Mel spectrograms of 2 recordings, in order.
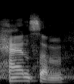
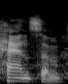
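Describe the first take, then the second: Both takes have the same delivery.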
